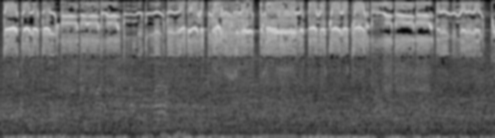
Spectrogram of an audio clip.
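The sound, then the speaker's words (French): Busy, high-pitched twittering chirps run almost without pause, a bright chattering of swallow calls in quick irregular bursts, steady in loudness throughout. “Alors d'abord, l'hirondelle.”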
